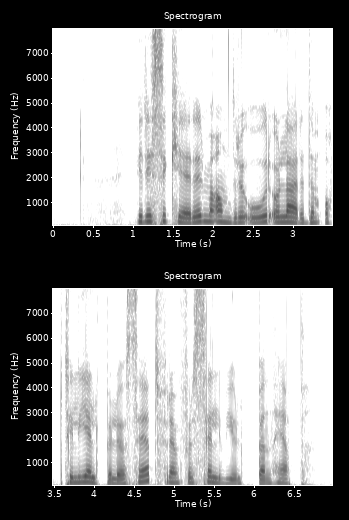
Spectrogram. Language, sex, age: Norwegian, female, 29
